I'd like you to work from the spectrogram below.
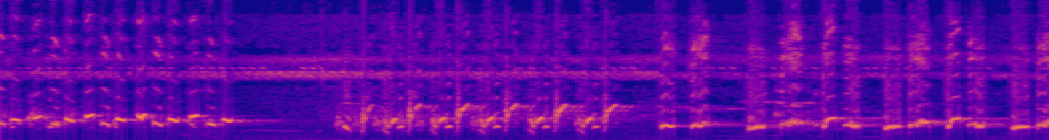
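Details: Wild yellow-vented bulbul with a long 'ropel' song: quick bubbly whistled phrases, a brief pause, then a rapid jumbled chatter of notes, followed by clearer chirped whistles; a thin high steady hum runs behind.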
